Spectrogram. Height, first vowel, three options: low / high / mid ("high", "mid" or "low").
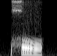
mid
